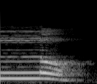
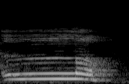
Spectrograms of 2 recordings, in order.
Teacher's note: reparem que a minha língua ela encosta no céu da boca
